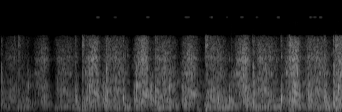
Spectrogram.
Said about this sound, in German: Die Geräusche von Sägen, Sägemaschinen und Bohrmaschinen sowie der Duft von Holz sind eng mit den Bewohnern in den Tischlerdörfern im Südwesten verbunden.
